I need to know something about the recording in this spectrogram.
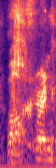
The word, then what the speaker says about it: Laughren: Like, that's how you spell it. He's got a nice strong H in there.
